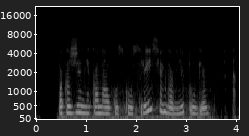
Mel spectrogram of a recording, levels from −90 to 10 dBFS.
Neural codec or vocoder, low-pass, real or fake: codec, 16 kHz, 4.8 kbps, FACodec; 7.2 kHz; fake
